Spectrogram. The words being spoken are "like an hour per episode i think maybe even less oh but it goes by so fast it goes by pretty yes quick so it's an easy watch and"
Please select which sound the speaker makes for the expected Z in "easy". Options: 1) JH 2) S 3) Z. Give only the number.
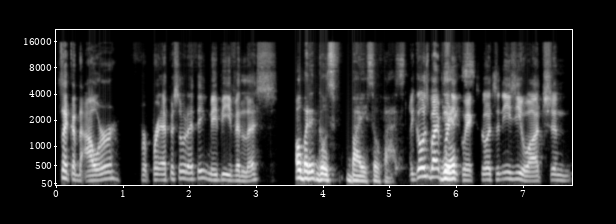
3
